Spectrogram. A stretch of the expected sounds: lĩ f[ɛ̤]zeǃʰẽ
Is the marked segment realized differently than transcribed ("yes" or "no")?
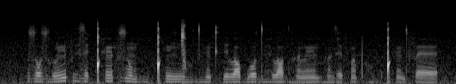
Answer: yes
